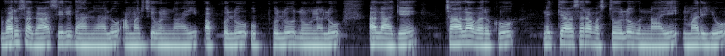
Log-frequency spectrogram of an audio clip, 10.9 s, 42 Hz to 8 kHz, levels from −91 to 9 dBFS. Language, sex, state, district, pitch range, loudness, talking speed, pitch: Telugu, male, Telangana, Komaram Bheem, 115-135 Hz, -21 LUFS, 85 wpm, 120 Hz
